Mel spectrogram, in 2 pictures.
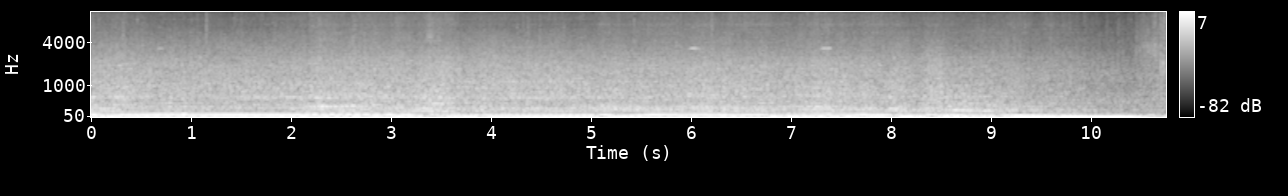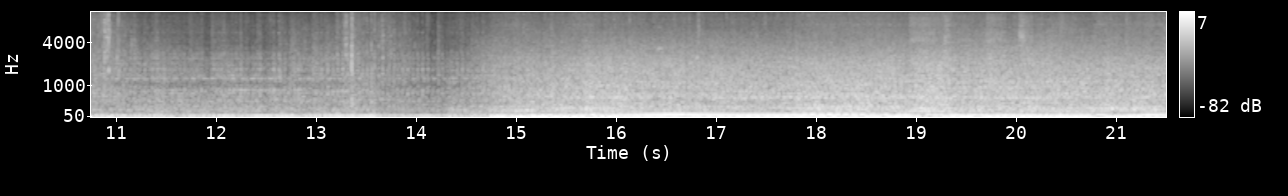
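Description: A vehicle engine rumbles steadily and drops to a quiet idle for a few seconds.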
